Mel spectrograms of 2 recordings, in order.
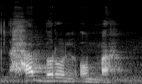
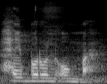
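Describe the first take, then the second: First: The first syllable has an 'a' vowel. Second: The first syllable has an 'i' vowel. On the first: The scholar of the community. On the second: The ink of the community.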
